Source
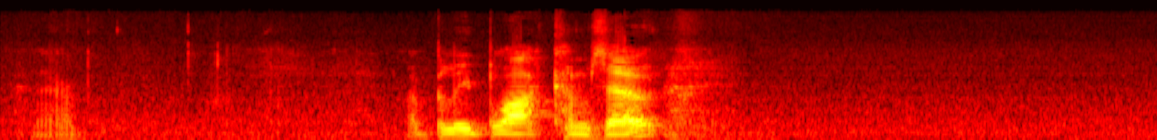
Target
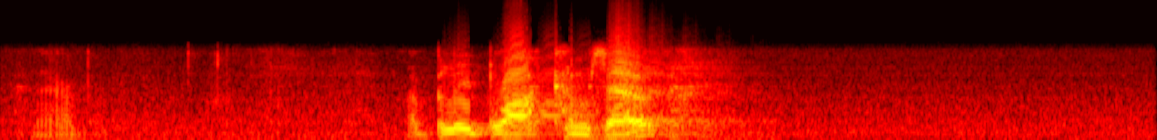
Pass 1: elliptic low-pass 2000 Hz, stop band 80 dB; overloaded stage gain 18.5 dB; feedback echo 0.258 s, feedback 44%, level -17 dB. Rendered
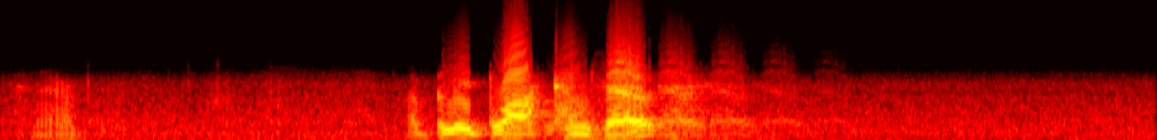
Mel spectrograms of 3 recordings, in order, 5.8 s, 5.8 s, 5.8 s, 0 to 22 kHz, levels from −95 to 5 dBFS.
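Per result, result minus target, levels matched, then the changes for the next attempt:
echo 90 ms late; 4000 Hz band -4.5 dB
change: feedback echo 0.168 s, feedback 44%, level -17 dB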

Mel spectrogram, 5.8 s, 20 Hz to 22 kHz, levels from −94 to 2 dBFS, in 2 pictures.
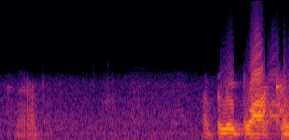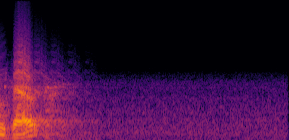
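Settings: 4000 Hz band -5.0 dB
change: elliptic low-pass 4900 Hz, stop band 80 dB

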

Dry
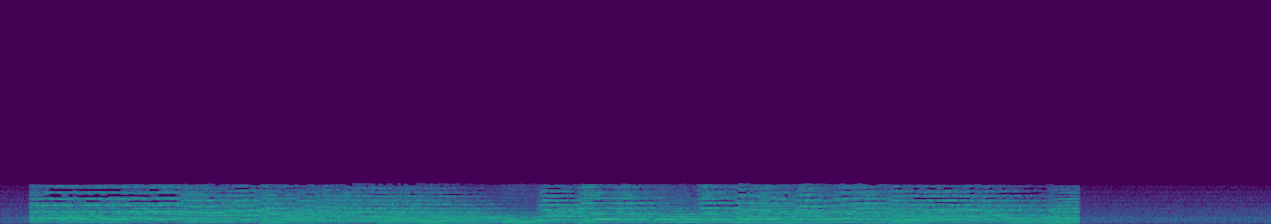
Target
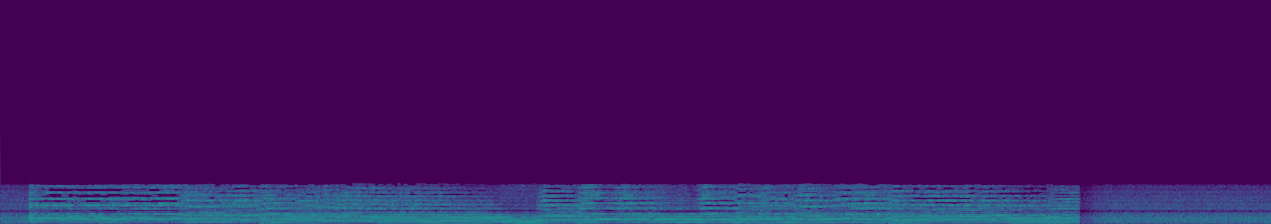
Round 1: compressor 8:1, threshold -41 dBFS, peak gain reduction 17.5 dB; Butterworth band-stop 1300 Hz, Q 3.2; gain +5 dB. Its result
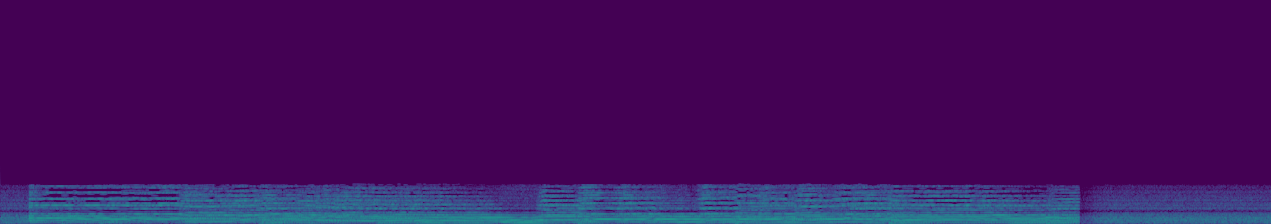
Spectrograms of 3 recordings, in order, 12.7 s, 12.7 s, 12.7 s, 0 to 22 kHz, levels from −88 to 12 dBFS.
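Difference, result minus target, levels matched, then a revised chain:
4000 Hz band -2.5 dB
compressor 8:1, threshold -41 dBFS, peak gain reduction 17.5 dB; Butterworth band-stop 1300 Hz, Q 3.2; high shelf 2200 Hz +5.5 dB; gain +5 dB

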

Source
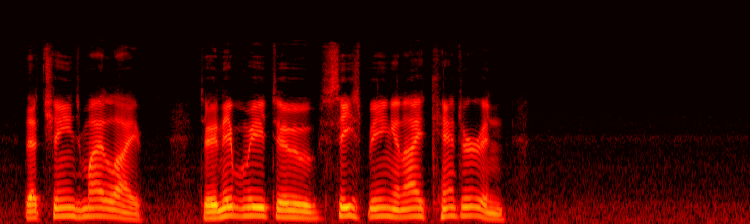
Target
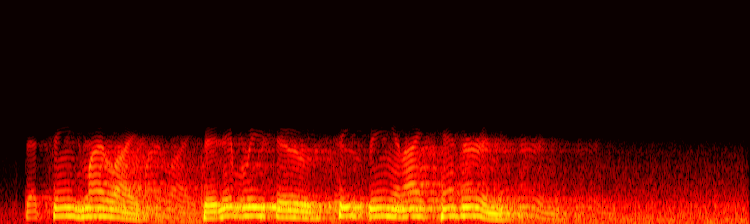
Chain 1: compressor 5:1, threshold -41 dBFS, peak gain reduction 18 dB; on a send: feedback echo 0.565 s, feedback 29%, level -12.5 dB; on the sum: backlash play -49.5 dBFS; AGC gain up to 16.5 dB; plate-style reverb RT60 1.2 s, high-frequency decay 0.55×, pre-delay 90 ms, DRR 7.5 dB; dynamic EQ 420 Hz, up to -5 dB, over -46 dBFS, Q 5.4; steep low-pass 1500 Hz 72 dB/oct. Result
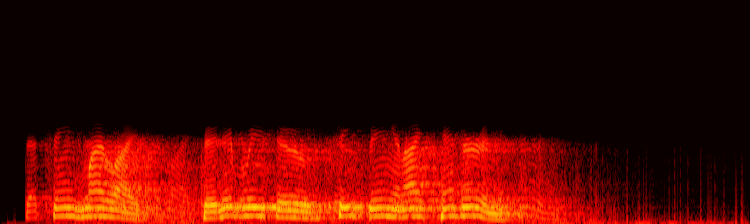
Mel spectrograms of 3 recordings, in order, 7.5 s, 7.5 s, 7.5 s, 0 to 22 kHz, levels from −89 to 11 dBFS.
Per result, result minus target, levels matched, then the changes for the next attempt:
1000 Hz band +8.5 dB; backlash: distortion +9 dB
add after steep low-pass: tilt shelf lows +10 dB, about 820 Hz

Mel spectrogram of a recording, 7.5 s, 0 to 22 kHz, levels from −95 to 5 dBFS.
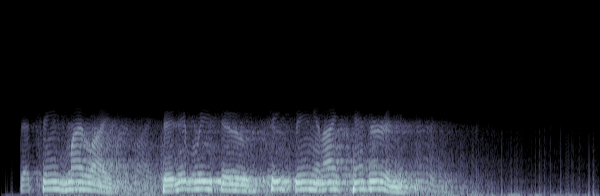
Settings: backlash: distortion +9 dB
change: backlash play -60 dBFS

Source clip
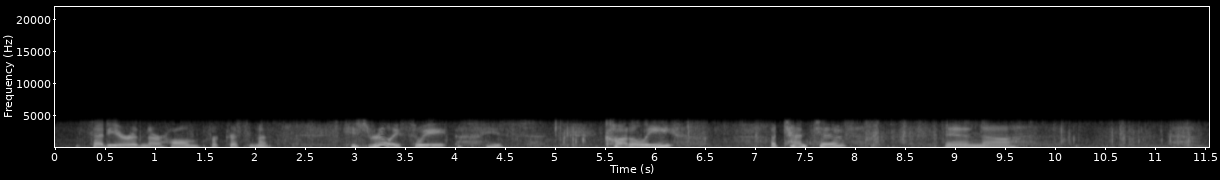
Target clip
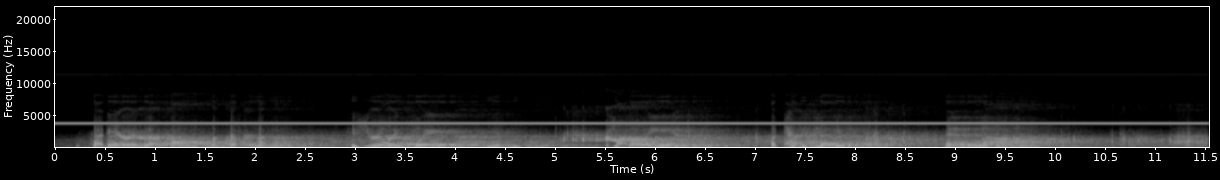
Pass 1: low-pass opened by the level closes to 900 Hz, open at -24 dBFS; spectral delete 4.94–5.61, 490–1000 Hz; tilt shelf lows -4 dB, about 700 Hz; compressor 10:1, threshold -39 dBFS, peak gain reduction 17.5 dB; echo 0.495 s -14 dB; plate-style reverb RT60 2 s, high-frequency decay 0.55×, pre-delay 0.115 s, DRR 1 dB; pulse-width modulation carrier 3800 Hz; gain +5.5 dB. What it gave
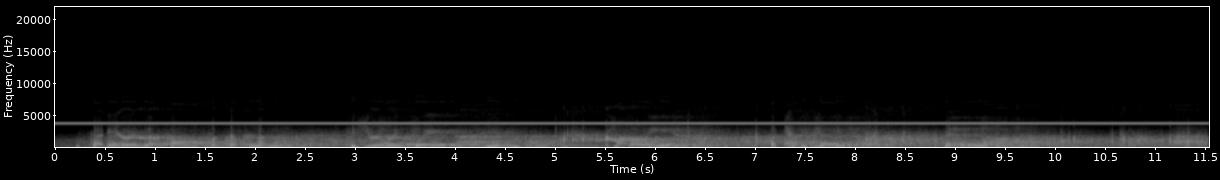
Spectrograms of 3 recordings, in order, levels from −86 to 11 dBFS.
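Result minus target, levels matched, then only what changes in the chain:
compressor: peak gain reduction +8.5 dB
change: compressor 10:1, threshold -29.5 dBFS, peak gain reduction 9 dB

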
